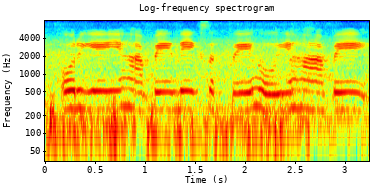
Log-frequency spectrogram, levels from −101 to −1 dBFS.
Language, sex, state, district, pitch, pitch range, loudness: Hindi, female, Haryana, Rohtak, 255 Hz, 250-260 Hz, -12 LUFS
